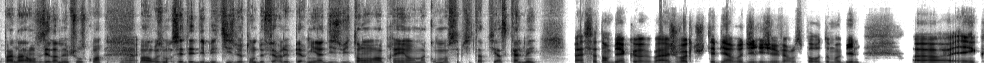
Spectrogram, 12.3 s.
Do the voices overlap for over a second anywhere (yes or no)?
no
